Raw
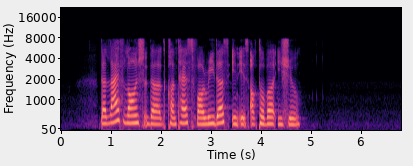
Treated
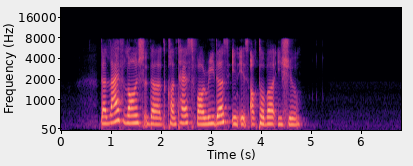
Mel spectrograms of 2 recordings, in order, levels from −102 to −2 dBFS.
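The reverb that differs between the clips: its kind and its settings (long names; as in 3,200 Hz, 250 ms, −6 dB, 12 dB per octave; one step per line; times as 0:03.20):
feedback delay network reverb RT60 0.3 s, low-frequency decay 1.5×, high-frequency decay 0.9×, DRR 15.5 dB
level +2 dB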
